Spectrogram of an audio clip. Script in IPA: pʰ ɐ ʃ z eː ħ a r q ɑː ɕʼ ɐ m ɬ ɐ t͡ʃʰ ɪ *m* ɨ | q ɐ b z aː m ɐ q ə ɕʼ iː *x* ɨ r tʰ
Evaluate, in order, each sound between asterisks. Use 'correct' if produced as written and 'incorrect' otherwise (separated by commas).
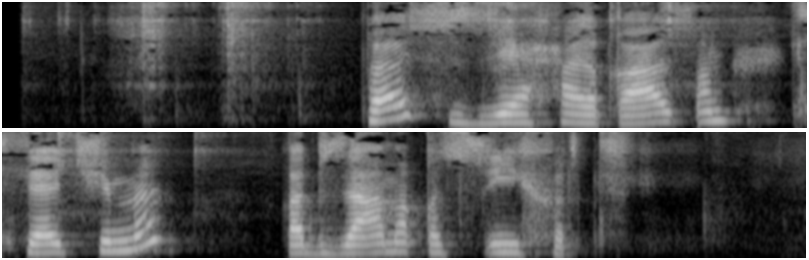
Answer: correct, correct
